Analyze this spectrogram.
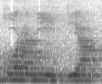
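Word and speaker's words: Chora Media: Noi al Polo del Novecento lavoriamo molto con Cora Media, si scrive CH ora Media.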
